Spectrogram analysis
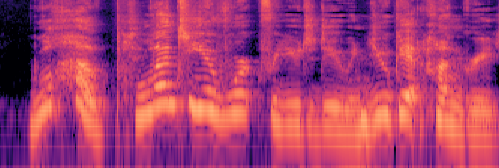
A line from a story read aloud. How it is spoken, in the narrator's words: he replied angrily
